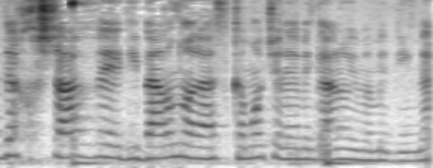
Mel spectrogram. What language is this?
Hebrew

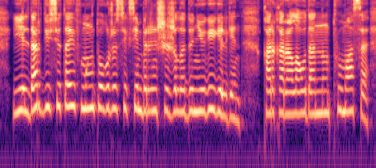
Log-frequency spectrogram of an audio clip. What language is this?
Kazakh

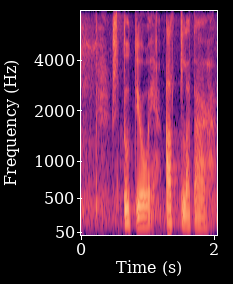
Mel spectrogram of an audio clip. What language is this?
Icelandic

